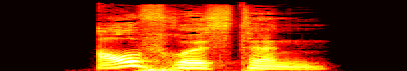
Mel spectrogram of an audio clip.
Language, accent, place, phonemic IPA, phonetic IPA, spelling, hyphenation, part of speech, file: German, Germany, Berlin, /ˈaʊ̯fˌʁʏstən/, [ˈʔaʊ̯fˌʁʏstn̩], aufrüsten, auf‧rüs‧ten, verb, De-aufrüsten.ogg
- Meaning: 1. to increase armament 2. to upgrade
